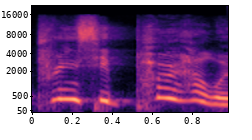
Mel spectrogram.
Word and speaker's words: principal: 여러분들 프린시펄하고 읽어주셔야 돼요. 그대로 적힌 대로 읽으시면 안 돼요.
